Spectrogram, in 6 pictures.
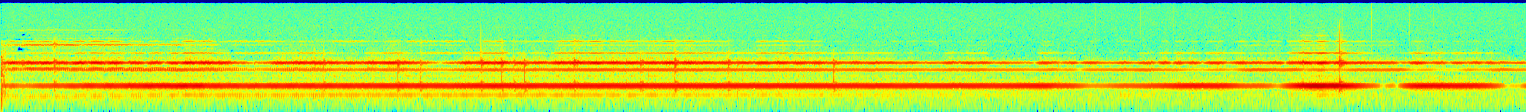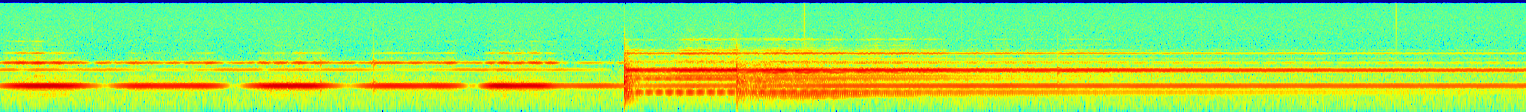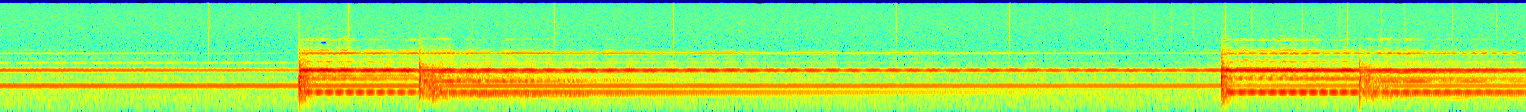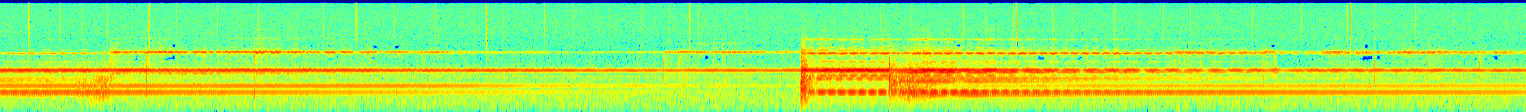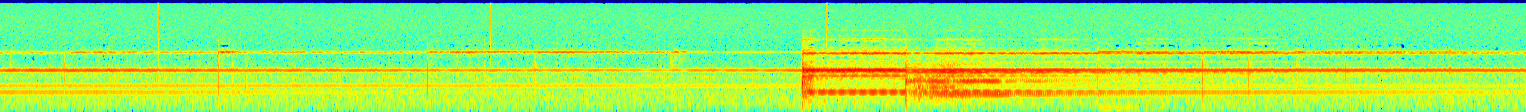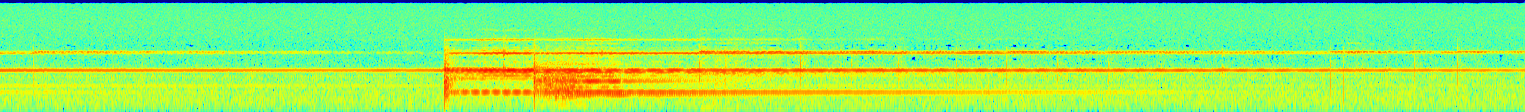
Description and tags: used a micro-cassette recorder to record bells from the Naxi village in Yunan, China. I'm swinging them around, which gives the recording a flange-like warble sound, exaggerated by the tape recorder.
